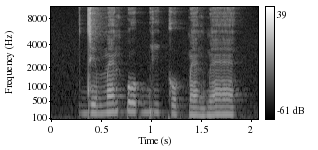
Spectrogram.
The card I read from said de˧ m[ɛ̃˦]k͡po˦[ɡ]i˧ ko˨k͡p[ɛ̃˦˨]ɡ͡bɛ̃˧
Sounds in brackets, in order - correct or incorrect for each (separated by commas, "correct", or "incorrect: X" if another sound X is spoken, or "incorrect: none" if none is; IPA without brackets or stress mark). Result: correct, incorrect: ɡ͡b, incorrect: ɛ̃˨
